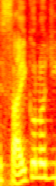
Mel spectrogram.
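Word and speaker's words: psychology: देख रहे होंगे कि यहां पर पी वर्ड है फिर भी यहां पर साइको अपन क्यों कह रहे इसको तो पी वर्ड होता व साइलेंट होता है ठीक है ना तो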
